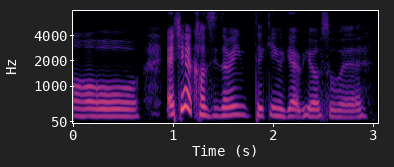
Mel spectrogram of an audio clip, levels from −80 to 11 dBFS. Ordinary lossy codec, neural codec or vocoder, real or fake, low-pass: none; none; real; none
